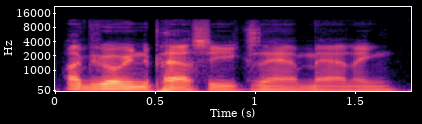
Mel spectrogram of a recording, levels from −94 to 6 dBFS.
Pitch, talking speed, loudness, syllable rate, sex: 90 Hz, 235 wpm, -17 LUFS, 5.5 syllables/s, male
